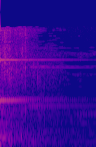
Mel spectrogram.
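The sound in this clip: A chairman's bell in a parliament session, rung to call a vote: one faint, clear ring that fades away steadily within about a second.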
